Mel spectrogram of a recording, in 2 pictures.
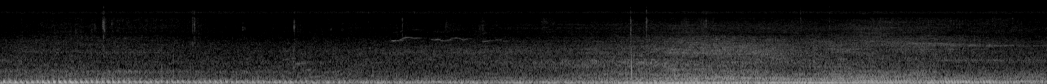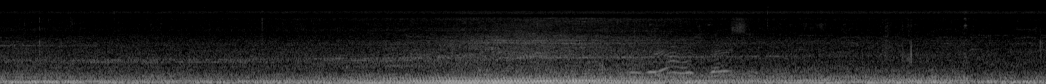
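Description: Low traffic rumble with two motor vehicles passing by, each swelling up and fading away, about seven and fifteen seconds in.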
